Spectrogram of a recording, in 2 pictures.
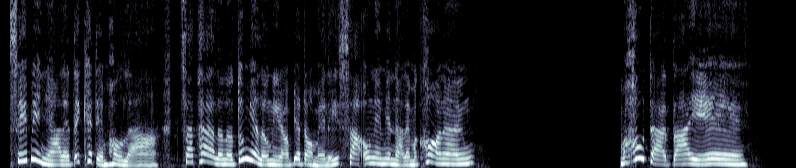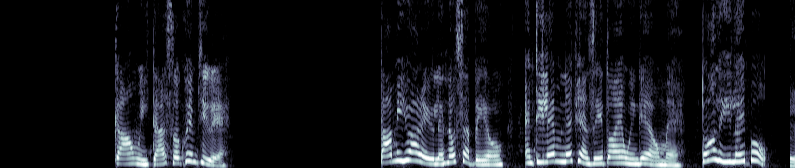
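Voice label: Burmese f Narration, female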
